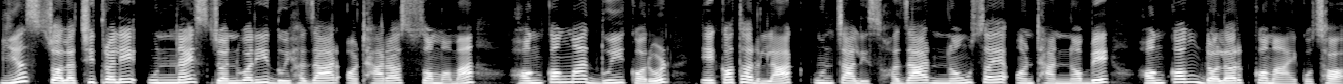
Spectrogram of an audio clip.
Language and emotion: Nepali, neutral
